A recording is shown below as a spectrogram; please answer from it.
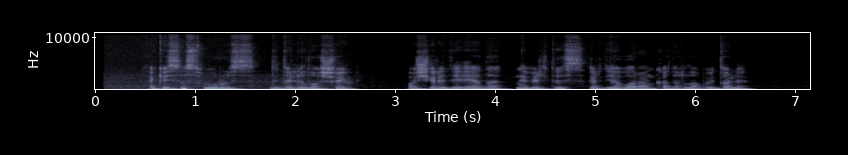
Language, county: Lithuanian, Telšiai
